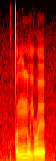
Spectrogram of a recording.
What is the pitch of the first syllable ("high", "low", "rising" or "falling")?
rising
